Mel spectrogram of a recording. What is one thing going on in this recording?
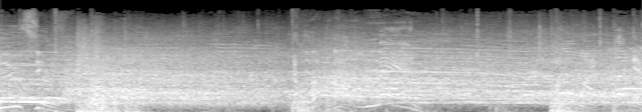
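A body slams down hard onto a wrestling mat with a heavy thud.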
